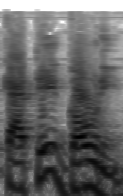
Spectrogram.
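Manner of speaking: "ক্যাটেগরি" said kat-e-GOU-ri; "ক্যাটেগরি" misread with an "ou" after g; misspelling read aloud. Shown as a demonstration. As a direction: widen the third syllable of "ক্যাটেগরি" to "gou". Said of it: "এটাও সঠিক নয়".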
